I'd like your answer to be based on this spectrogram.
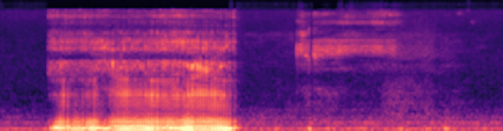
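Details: Presa Canario puppy asleep, snoring very loudly: a loud, deep, rattling snore on the in-breath lasting about two seconds, followed by quieter breathing.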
